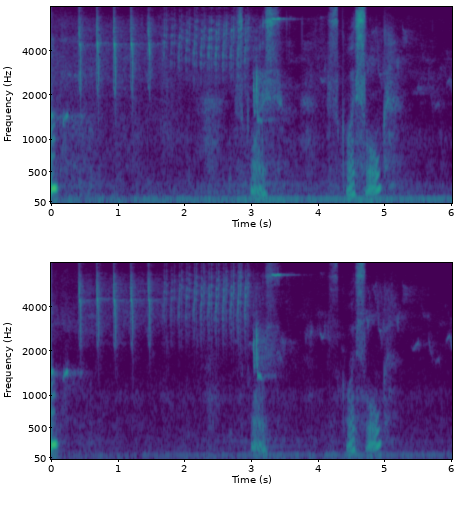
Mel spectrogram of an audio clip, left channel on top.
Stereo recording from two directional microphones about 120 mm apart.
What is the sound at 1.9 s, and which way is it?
Rattle, 20° right (ahead or behind).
